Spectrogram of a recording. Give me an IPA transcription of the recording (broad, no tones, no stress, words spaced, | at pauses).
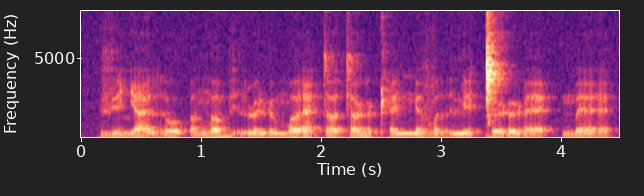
vʲʌʎæ roʔʌ ŋʌbʲərɭəlʲ ɽomʌɾæ tʌ tʌɳɯʈʰɛlʲŋɛ vʌrlʲɛ ǀɯ ɽɯɽɛ | mɛ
